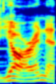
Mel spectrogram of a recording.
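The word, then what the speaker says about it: Jarin: For example, some people would pronounce that Jaran, or maybe Jaren, who knows? But for me, it's Yaran, and for me, clearly they're an analog of the Irish, so like the medieval Irish.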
